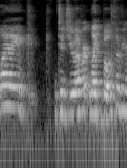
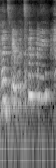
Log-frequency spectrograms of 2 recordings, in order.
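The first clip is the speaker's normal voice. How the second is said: mock exasperation; 11 semitones higher than usual. Mock annoyance at crying friend.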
